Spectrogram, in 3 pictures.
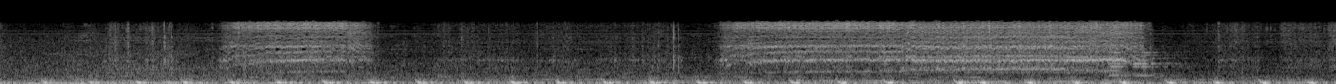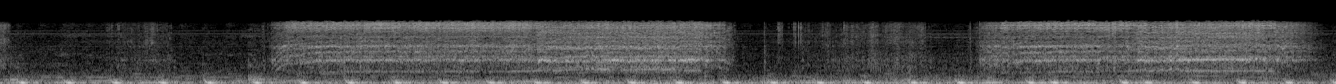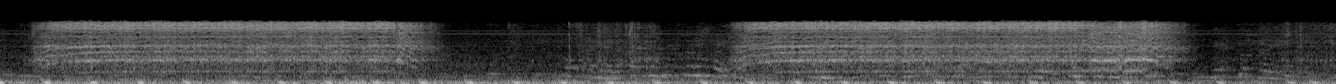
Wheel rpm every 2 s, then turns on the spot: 10, 90, 20, 60, 160, 110, 10, 10, 130, 160, 50, 60, 150, 70, 160, 60, 10, 130, 160, 40.
4-6 12-14 20-22 38-40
